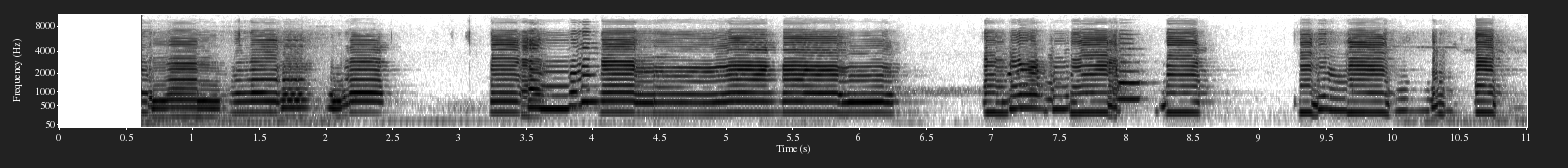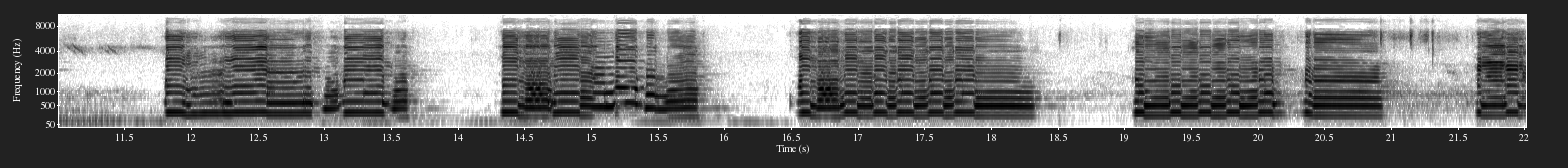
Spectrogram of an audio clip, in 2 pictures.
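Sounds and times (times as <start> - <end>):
wind instrument melody: 0.6 - 22.0.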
